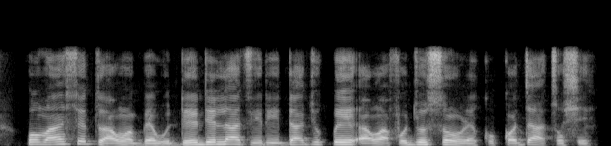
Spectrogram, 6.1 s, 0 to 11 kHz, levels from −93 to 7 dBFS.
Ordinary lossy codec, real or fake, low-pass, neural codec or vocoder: none; fake; 7.2 kHz; codec, 16 kHz, 4 kbps, FunCodec, trained on Chinese and English, 50 frames a second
